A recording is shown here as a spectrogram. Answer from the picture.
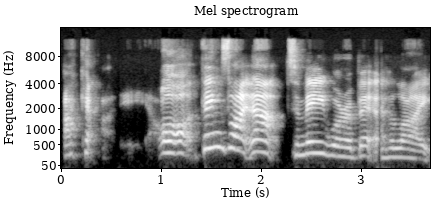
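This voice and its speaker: At a fairly slow pace, a woman with a northern English accent and a bright, sharp tone sweeps through very wide pitch swings. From northern England. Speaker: film director. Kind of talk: casual chat.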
